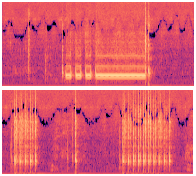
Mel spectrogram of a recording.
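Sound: telephone being dialed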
